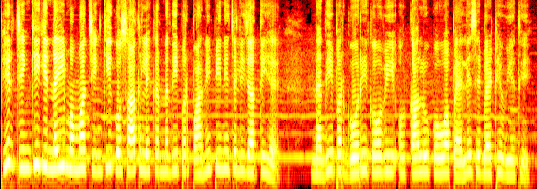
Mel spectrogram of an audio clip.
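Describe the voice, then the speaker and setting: A woman narrates a children's cartoon tale from a script. Her pitch is very high, and faint music runs underneath her voice. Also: fairly even intonation, moderate pace, darkish tone.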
